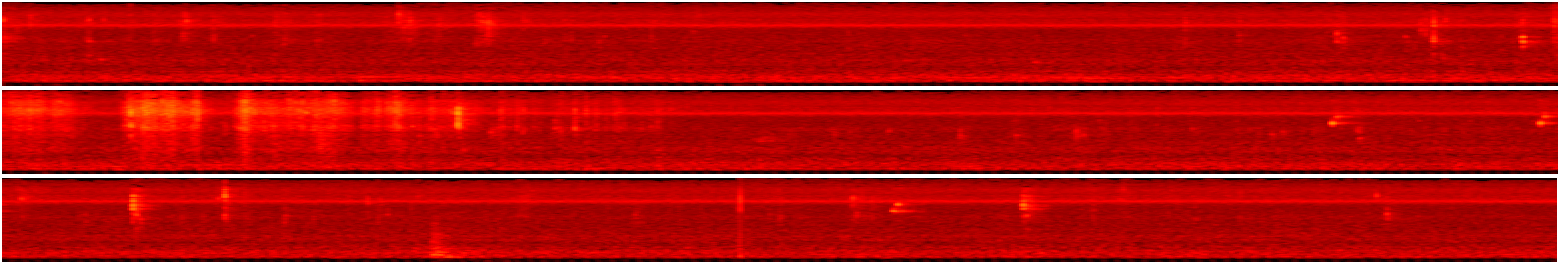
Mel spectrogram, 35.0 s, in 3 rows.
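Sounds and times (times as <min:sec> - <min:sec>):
faint high whine: 0:00.0 - 0:35.0
steady low hum: 0:00.0 - 0:35.0
fried insect crunching: 0:10.0 - 0:16.8.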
